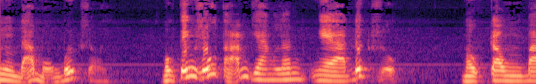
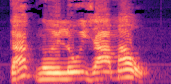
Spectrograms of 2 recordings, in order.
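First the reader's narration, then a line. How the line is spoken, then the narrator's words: Monk's loud shout. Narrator (Vietnamese): Thiếu Lâm Điền Tăng hét lớn một tiếng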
